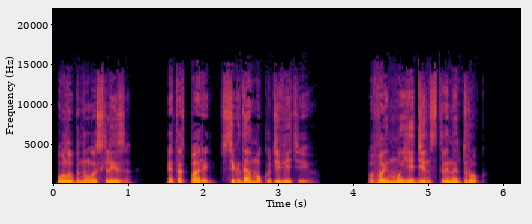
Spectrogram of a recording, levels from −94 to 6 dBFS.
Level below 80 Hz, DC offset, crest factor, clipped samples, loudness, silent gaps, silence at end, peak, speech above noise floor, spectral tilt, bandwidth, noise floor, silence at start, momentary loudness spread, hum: -64 dBFS; under 0.1%; 20 dB; under 0.1%; -21 LUFS; 3.58-4.15 s; 0.6 s; -2 dBFS; over 70 dB; -6 dB/octave; 15 kHz; under -90 dBFS; 0.05 s; 9 LU; none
